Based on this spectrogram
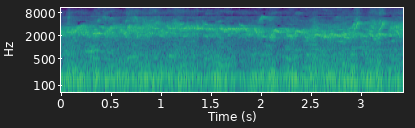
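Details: Short burst from a kept greater green leafbird (cucak hijau) unloading song material in a swaying mood: high, warbling whistles and chatter flowing without a break above a faint low drone.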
